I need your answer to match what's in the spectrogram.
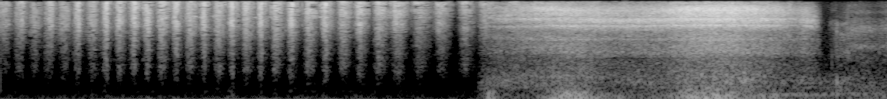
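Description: Snakes hiss, first in a fast run of sharp, rhythmic bursts, then in one long, loud, breathy hiss that cuts off near the end. No one speaks.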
